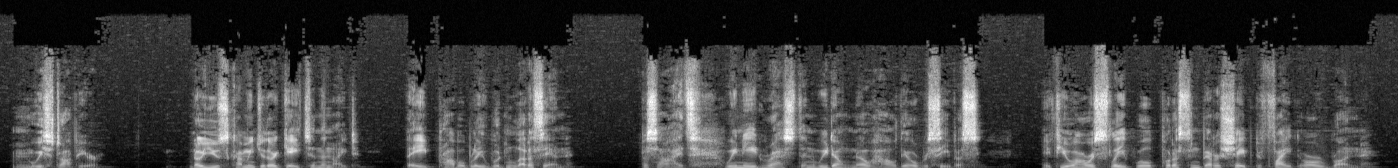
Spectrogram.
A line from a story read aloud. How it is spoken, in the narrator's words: Conan ... grunted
